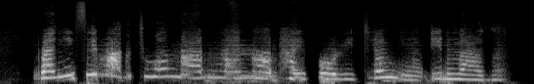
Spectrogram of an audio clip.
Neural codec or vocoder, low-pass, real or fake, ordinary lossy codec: codec, 44.1 kHz, 0.9 kbps, DAC; none; fake; none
